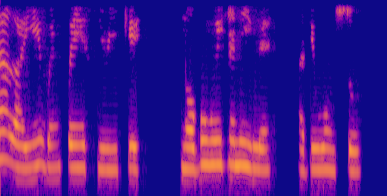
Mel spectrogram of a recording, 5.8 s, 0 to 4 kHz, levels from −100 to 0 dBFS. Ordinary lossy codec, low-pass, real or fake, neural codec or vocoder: AAC, 32 kbps; 3.6 kHz; real; none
